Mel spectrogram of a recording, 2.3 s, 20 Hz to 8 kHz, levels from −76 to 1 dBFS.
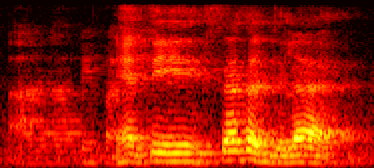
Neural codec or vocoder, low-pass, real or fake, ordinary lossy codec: none; 7.2 kHz; real; none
